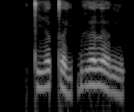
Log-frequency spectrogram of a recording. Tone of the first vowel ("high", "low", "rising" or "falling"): rising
